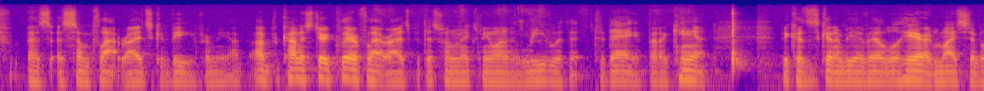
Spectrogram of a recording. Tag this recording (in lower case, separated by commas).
speech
